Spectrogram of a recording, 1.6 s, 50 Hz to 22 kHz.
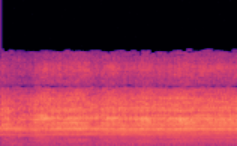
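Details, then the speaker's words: Schenker Zen100 solar-powered watermaker on its first test run: a steady, bright electric buzz with a faint rough hiss as the pump cavitates slightly on air trapped in the system during the start-up air-purge cycle. "vous pouvez l'entendre caviter un peu donc on a un peu d'air dans le système"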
